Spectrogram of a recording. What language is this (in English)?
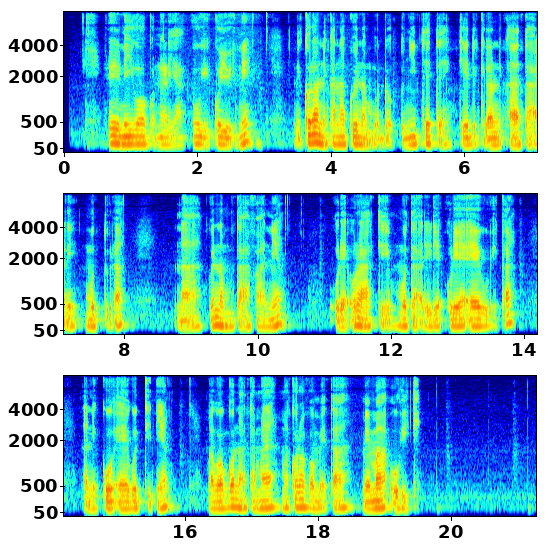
Kikuyu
